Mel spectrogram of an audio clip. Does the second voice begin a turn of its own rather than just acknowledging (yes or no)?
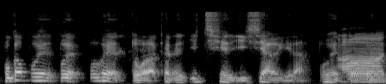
yes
